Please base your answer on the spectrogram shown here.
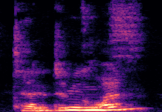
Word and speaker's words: Tante: Tantr is it pronounced correctly like that? Yes. Tantr Auntie Green.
